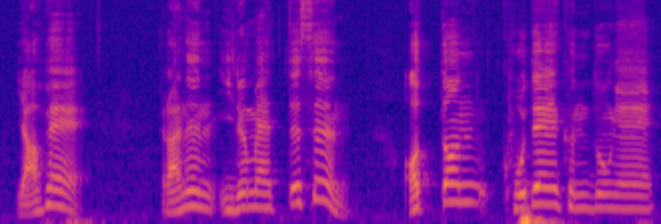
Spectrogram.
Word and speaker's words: 야훼: 본래 발음은 이제 야훼가 맞는 발음입니다.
